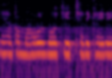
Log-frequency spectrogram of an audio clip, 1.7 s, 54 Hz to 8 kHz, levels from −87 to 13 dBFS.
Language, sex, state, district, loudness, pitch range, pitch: Hindi, female, Uttar Pradesh, Hamirpur, -31 LUFS, 245-255 Hz, 250 Hz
